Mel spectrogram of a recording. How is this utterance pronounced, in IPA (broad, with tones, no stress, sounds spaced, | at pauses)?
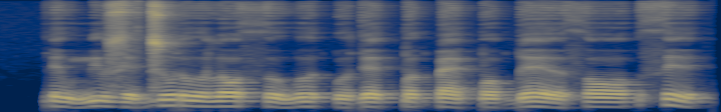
ɾ ɪ˧˩ w mʲ u˥˨ z ɪ˧˩˧ d͡z u˦ ɾ ʊː˦ l ɔ˦ θ ʊ˧˩ w ʊ˥˨ ə̯ k͡p ʊ˧˩ ɗ ɛ˥˨ k͡p ʌ˥˨ k͡p æ˥˨ k͡p ɔ˧˩ ɡ͡b ɛː˥˨ ə̯ θ ɔ˦ | θ ɪ˥˨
